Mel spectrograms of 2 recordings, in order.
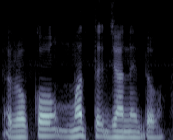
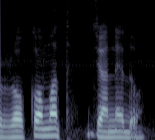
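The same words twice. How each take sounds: First: "रोको" के बाद रुककर "मत जाने दो"; विराम का स्थान दिखाना. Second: "रोको मत" together, pause, then "जाने दो"; विराम का स्थान दिखाना. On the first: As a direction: pause after "रोको", then say "मत जाने दो". ("रोको" पर ठहरें, फिर "मत जाने दो") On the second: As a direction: break after "मत", before "जाने दो". ("रोको मत" साथ बोलें, रुककर "जाने दो") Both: Shown as a demonstration. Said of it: "उचित स्थान पर इसका प्रयोग ना किया जाए".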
